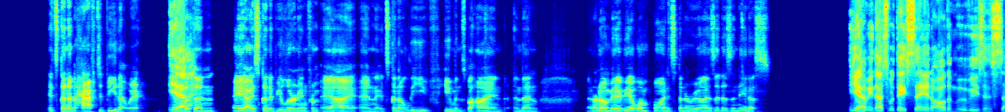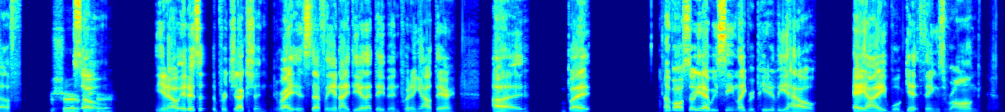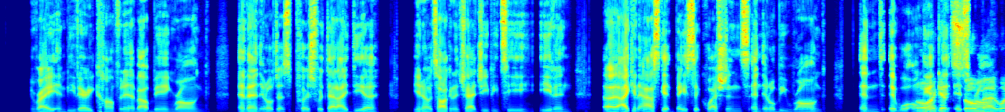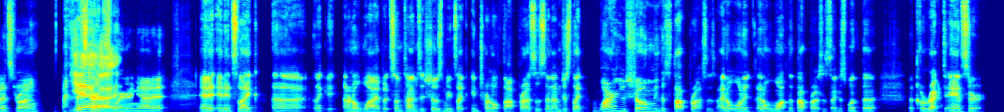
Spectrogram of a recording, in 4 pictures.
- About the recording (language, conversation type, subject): English, unstructured, Do you believe technology helps or harms learning?
- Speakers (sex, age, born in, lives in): male, 20-24, United States, United States; male, 30-34, United States, United States
- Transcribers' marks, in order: tapping; other background noise; chuckle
